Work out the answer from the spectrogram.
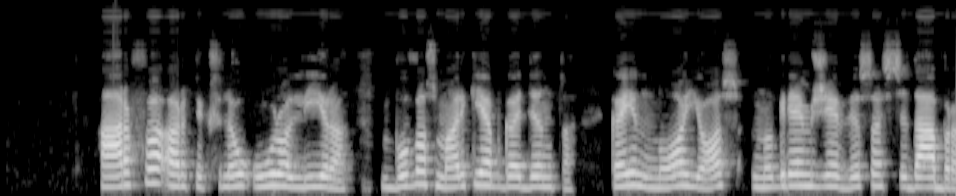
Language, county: Lithuanian, Kaunas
